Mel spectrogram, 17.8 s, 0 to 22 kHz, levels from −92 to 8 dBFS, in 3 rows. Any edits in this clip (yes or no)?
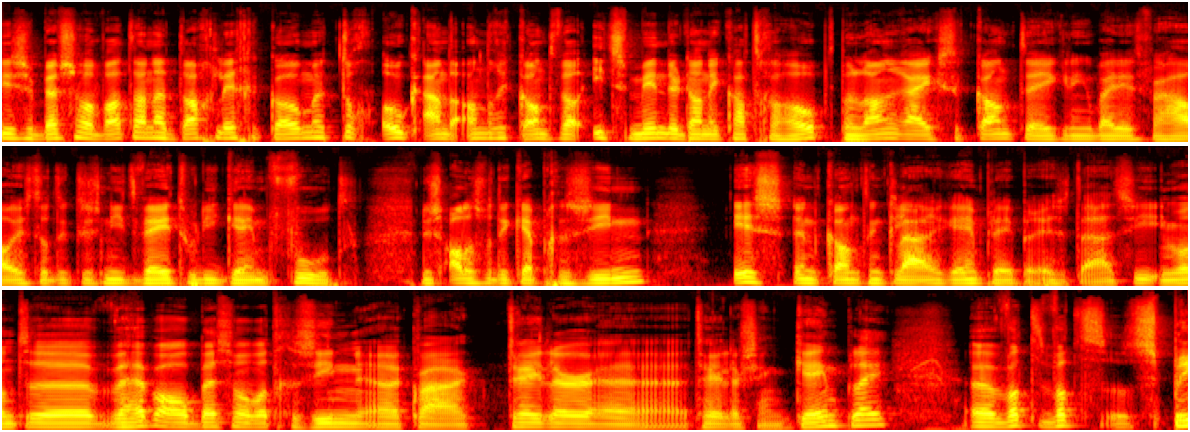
yes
